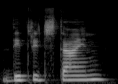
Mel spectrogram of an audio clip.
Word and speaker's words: Dietrichstein: Dietrichstein, creo que es la pronunciación correcta en alemán porque se casó con uno de ellos, con Adam.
